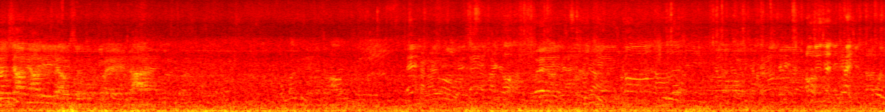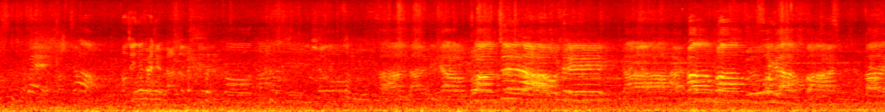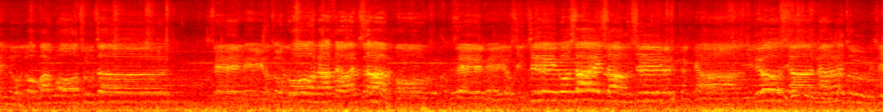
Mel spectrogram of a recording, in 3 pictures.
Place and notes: In the square outside the station, A group of soldiers singing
